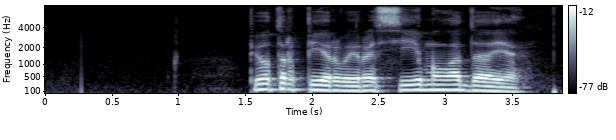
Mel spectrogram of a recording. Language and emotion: Russian, neutral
